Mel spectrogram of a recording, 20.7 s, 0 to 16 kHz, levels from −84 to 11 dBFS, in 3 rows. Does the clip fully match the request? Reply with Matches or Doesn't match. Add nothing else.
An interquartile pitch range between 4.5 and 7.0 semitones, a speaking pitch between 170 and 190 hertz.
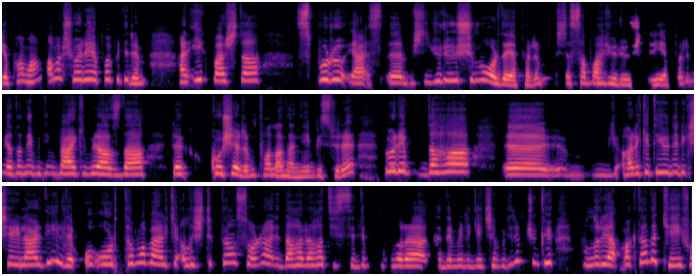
Doesn't match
